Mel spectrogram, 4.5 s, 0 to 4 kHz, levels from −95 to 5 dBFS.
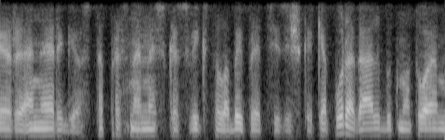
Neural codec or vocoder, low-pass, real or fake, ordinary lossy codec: codec, 16 kHz in and 24 kHz out, 1 kbps, XY-Tokenizer; 3.6 kHz; fake; Opus, 24 kbps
